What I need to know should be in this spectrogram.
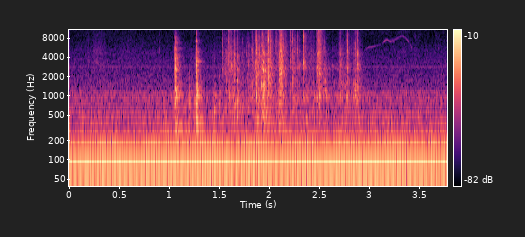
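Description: Cards rustle and click as they are handled.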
